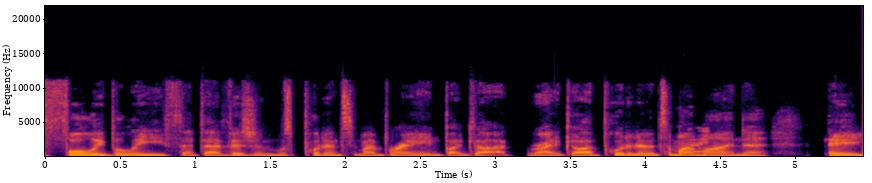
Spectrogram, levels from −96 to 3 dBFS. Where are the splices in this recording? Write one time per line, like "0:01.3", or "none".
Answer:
none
